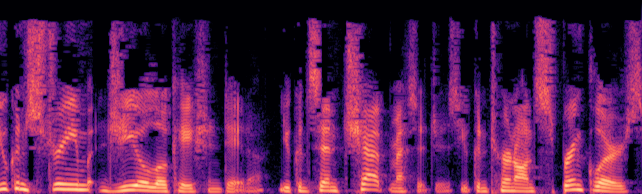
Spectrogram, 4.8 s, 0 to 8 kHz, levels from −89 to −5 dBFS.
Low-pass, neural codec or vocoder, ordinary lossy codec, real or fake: 7.2 kHz; none; MP3, 32 kbps; real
